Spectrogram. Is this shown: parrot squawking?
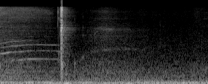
no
